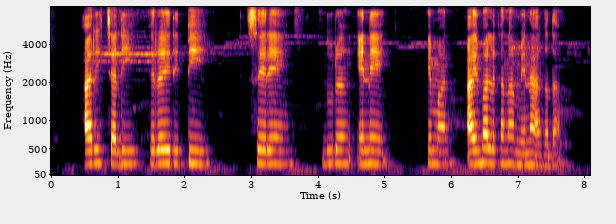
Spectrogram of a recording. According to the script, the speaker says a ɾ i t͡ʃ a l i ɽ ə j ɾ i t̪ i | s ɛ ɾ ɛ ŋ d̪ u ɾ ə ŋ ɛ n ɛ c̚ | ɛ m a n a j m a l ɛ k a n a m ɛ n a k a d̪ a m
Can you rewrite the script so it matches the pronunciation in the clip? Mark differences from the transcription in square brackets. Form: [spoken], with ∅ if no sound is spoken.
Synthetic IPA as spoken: a ɾ i t͡ʃ a l i [ɾ] ə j ɾ i t̪ i | s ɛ ɾ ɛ ŋ d̪ u ɾ ə ŋ ɛ n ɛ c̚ | ɛ m a n a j m a l ɛ k a n a m ɛ n a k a d̪ a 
